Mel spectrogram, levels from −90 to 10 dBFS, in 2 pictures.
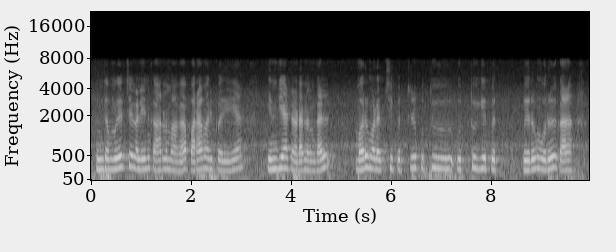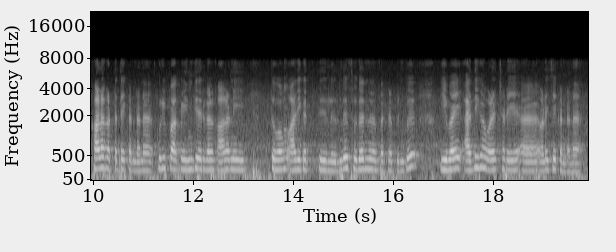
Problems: constant background noise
